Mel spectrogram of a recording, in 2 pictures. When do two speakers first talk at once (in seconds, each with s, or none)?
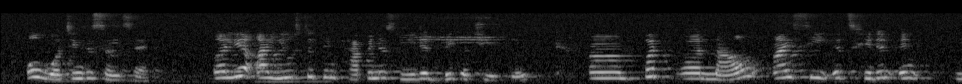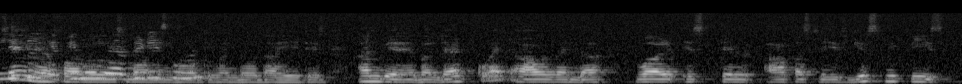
9.6 s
